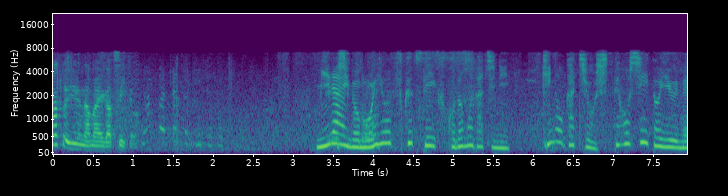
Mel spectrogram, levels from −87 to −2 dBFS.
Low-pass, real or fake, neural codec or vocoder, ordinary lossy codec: 7.2 kHz; real; none; Opus, 32 kbps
